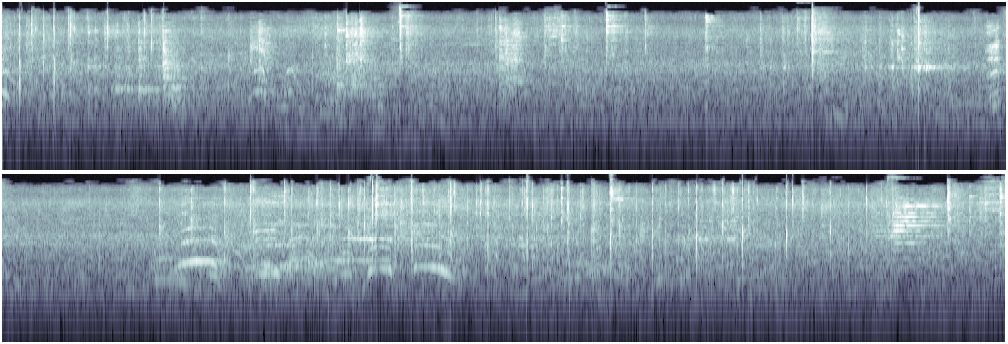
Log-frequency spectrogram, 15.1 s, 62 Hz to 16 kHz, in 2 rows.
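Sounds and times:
crowd voices: 0.0 - 15.0
metal tools clinking: 1.0 - 7.1, 13.7 - 15.0.

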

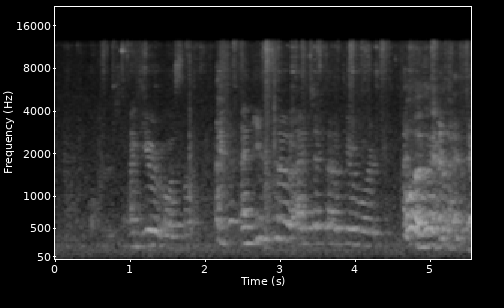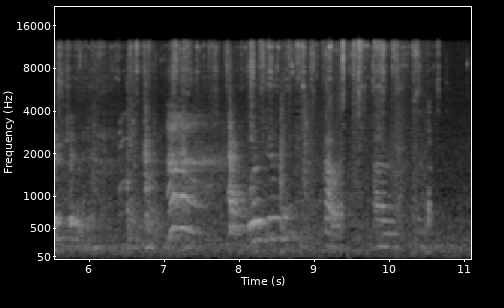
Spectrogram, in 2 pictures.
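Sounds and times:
voices talking: 2.2 - 10.5.

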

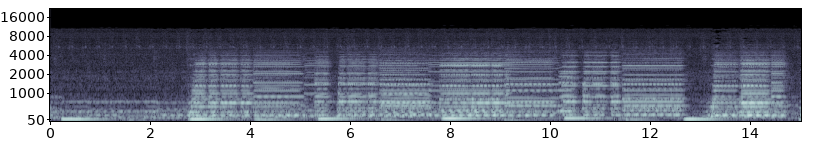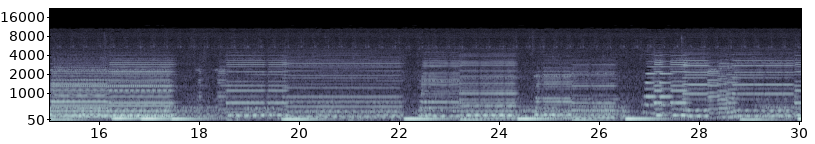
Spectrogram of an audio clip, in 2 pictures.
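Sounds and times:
electronic organ playing slow tune: 0.0 - 30.0.

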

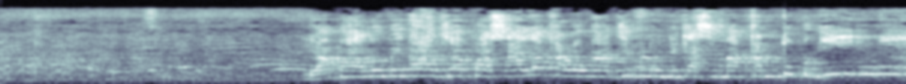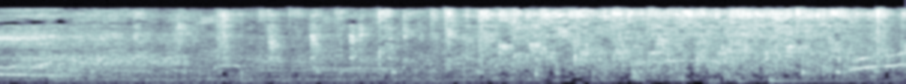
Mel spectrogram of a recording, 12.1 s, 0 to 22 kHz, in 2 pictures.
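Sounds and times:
faint voices: 0.0 - 2.1
audience laughing: 6.0 - 8.5
audience clapping: 6.8 - 12.0.

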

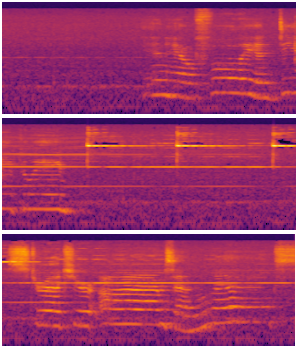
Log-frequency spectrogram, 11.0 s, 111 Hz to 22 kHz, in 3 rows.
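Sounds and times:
handheld chime ringing: 3.7 - 11.0.

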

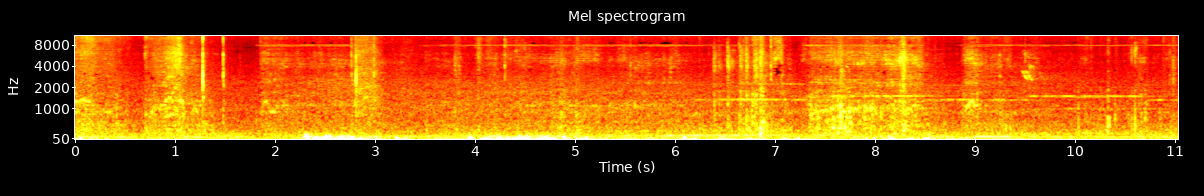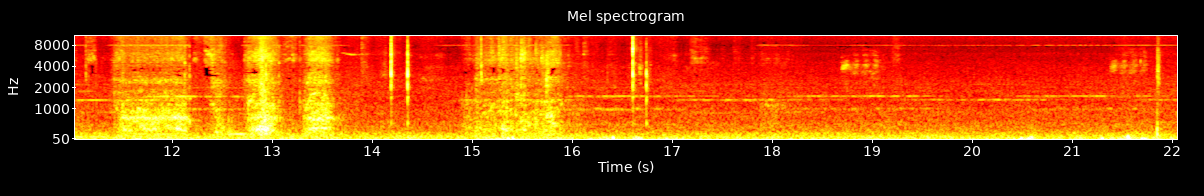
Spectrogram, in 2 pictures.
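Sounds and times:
small electric motor whirring: 0.0 - 13.8, 14.9 - 17.9
sharp clicks: 13.3 - 15.2.

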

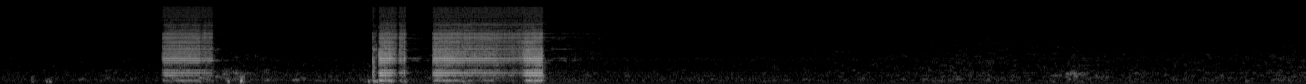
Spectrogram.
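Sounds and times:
loud electrical buzz: 1.6 - 2.5, 3.7 - 6.2.

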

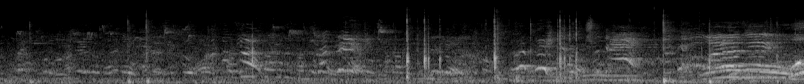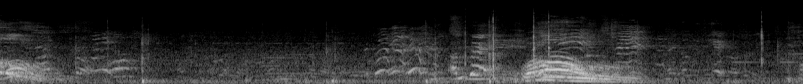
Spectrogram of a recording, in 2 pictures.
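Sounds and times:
voices shouting calls: 11.8 - 14.8.

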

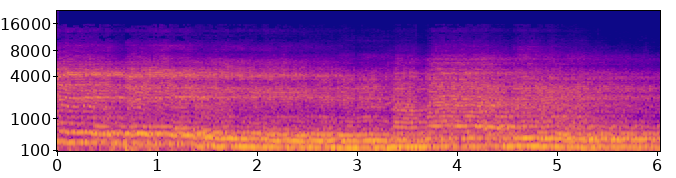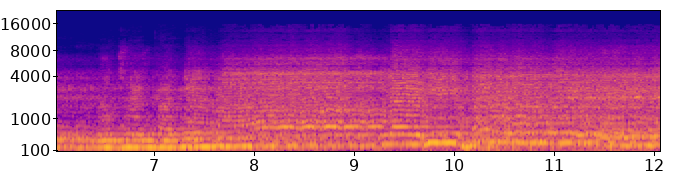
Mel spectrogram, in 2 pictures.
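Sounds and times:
men singing unaccompanied: 6.5 - 12.0.

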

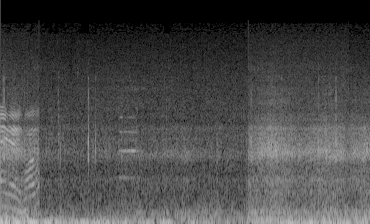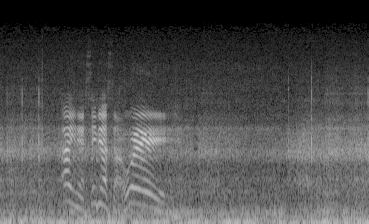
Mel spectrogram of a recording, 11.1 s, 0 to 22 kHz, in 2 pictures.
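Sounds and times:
bike tyre rumble: 0.0 - 11.0
wind buffeting microphone: 0.0 - 11.0.

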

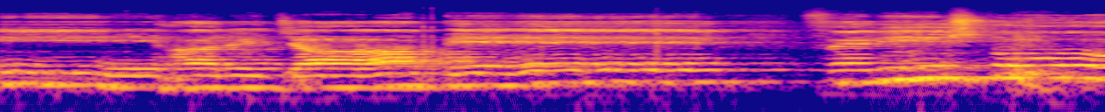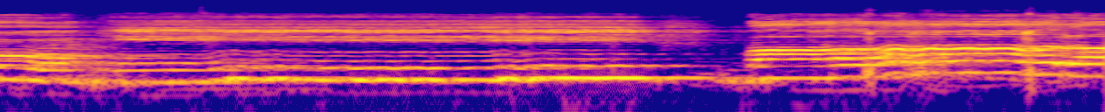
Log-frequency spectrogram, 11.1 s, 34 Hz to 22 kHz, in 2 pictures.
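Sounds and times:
man chanting unaccompanied: 0.0 - 11.0.

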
